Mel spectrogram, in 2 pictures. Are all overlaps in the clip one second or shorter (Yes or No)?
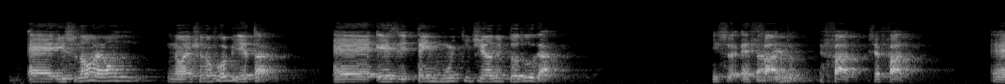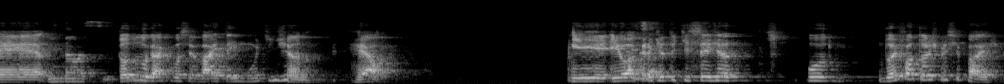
Yes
